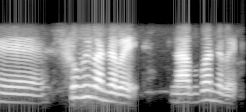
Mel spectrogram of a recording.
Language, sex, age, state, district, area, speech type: Bodo, female, 30-45, Assam, Kokrajhar, rural, conversation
